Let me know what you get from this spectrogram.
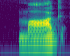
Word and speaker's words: Mog: Because in Britain, Margaret, shortened to like Mog, how would you say it? Like they spell it M-O-G. – Margaret. – Yeah, so shorten that with... – Marge. – No, it's not Marge, it's Mog. – You're saying Mog as an M-O-G.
